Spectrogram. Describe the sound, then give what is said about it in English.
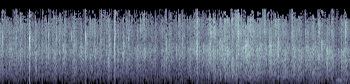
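A sustained round of applause from many hands recognizing the accomplishments and careers of Dr. Fraser and Dr. Macklem, a dense, steady crackle of overlapping claps with a few sharper individual claps standing out, holding at an even level throughout. “Please join me in a special round of applause to recognize their accomplishments and their unparalleled careers.”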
